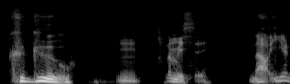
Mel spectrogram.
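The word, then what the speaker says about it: Quiogue: made that up I no dude it's Q UI o g u e kugoo let me see no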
